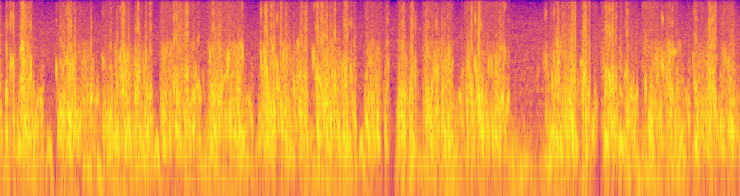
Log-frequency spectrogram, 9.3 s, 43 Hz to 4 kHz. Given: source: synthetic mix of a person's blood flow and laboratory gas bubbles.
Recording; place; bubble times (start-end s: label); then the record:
Doppler ultrasound of blood flow; precordium
0.00-0.51 s: bubbles
0.67-1.18 s: bubbles
1.25-1.93 s: bubbles
1.99-3.08 s: bubbles
3.21-4.43 s: bubbles
4.54-4.90 s: bubbles
4.96-5.24 s: bubbles
5.29-5.69 s: bubbles
5.80-6.33 s: bubbles
6.78-7.98 s: bubbles
8.03-8.56 s: bubbles
8.65-9.25 s: bubbles
From the record:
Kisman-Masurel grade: 444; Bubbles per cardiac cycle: continuous sound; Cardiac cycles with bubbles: 100%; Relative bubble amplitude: maximal (0.775 to 0.999); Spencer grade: 4 (maximum detectable bubble signal sounding continuously throughout systole and diastole of every cardiac period, and overriding the amplitude of the normal cardiac signals); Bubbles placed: anywhere in the cardiac cycle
